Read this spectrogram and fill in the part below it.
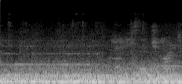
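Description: The Heritage Train pulls out of Da Nang station past houses built right beside the tracks, giving off a loud, steady low rumble and rolling rail noise from close by.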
